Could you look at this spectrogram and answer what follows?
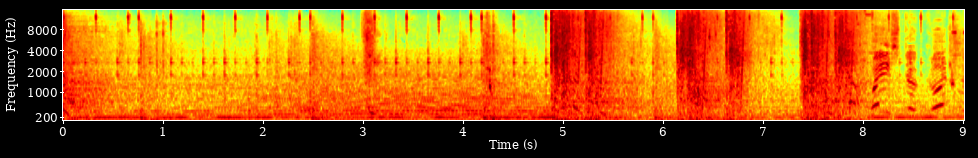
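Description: Rapid gunfire and thumping impacts from the Wasteland 3 game, a dense rattling fusillade with sharp louder bursts over a busy rumble of combat.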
